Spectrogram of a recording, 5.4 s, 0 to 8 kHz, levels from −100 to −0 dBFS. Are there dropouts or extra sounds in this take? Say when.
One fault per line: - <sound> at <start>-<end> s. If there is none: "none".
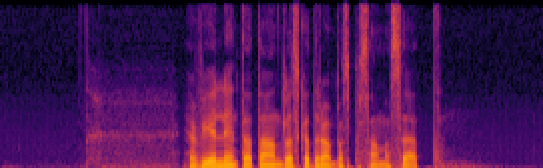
none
